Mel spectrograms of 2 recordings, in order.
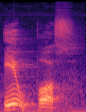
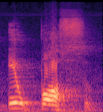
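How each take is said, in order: First: The verb posso is left unstressed. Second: The verb posso is stressed strongly. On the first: The speaker calls it right. "Geralmente o verbo não se inflexiona" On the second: The speaker calls it wrong. "ao invés de você assim"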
